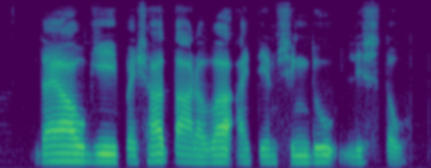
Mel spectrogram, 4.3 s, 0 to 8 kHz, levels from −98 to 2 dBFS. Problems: none marked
